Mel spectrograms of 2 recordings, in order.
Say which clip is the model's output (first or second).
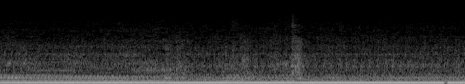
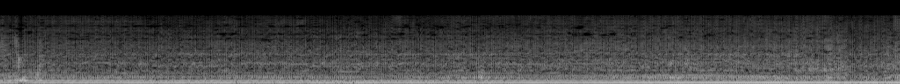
second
